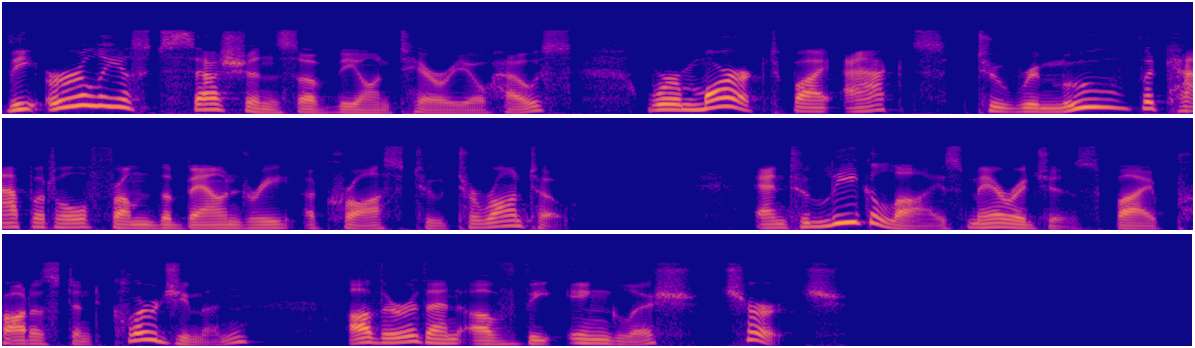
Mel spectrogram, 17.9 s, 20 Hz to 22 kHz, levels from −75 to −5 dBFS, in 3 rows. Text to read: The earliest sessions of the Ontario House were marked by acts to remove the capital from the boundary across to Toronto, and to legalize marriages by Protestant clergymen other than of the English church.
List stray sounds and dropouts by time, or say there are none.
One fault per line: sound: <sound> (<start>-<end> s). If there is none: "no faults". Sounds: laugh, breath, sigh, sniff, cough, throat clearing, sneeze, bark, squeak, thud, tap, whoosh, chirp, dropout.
no faults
